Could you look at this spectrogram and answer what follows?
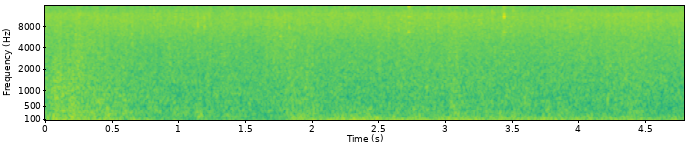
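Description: Heavy rain pours down with deep rumbling thunder rolling through, a dense, loud, continuous storm roar.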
